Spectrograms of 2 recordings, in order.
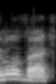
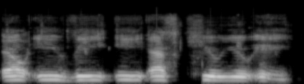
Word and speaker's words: Levesque: He spells it Tony, and his last name is Levesque. It's one of those French names where half the letters you don't pronounce, so because French names are like that.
